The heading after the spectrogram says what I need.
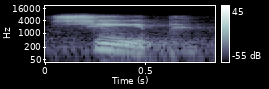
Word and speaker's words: sheep: La palabra barco se dice con la I corta, ship, ship, ship, ship. Oveja se dice con la I larga, sheep, sheep, sheep.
